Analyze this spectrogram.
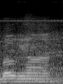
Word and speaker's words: Bovian: Do you call it Bovian or Bovian? It's Bovian. It's pronounced differently.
